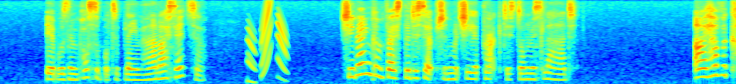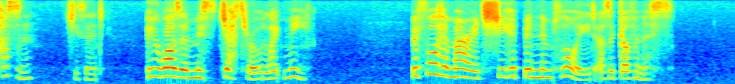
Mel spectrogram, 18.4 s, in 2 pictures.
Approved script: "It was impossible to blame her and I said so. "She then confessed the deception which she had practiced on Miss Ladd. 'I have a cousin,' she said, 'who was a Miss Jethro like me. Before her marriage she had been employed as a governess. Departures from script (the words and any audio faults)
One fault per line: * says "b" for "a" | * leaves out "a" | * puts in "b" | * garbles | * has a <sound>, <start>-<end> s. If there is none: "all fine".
* has a chirp, 3.1-3.7 s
